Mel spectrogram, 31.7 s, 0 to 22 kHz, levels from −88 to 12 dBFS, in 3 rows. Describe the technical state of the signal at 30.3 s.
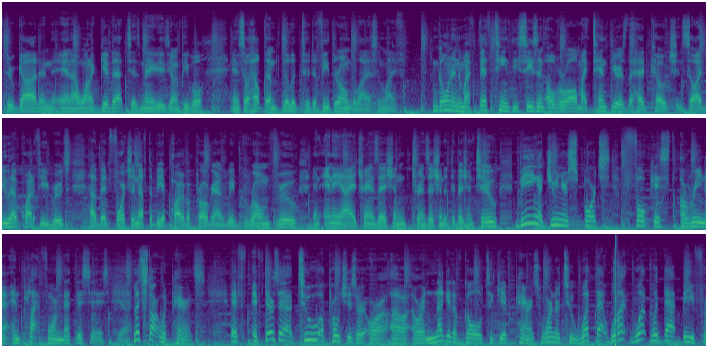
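At 30.32 to 30.35 s, file tags played as audio: text metadata decoded as samples gives a hard-edged, one-sided rasp, then silence where the zero padding is read.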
